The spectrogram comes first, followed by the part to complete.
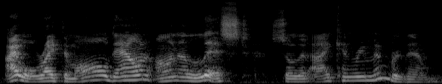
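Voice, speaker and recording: A man voicing a fretful, literal-minded toad in a children's storybook, with emphatic, deliberate delivery. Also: a little high, animated. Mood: earnest, pleased. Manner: emphatic, deliberate, wailing when upset.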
